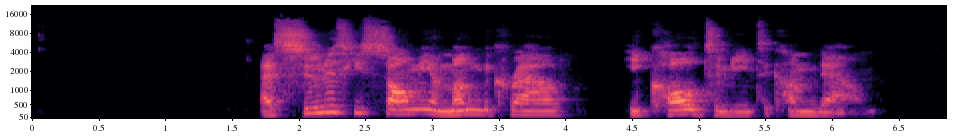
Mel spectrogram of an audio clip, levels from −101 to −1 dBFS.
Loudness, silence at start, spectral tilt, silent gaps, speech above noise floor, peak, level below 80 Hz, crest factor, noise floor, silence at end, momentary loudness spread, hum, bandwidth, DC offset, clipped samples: -33 LUFS; 1.7 s; -3.5 dB/octave; 4.36-4.41 s; over 57 dB; -14 dBFS; -82 dBFS; 22 dB; under -90 dBFS; 0.65 s; 13 LU; none; 14 kHz; under 0.1%; under 0.1%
